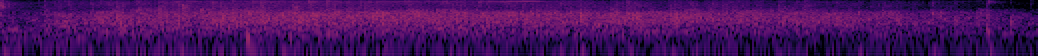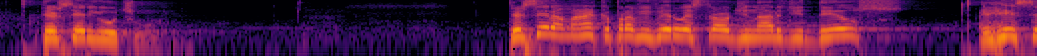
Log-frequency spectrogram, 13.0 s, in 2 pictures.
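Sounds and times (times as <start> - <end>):
audience applause: 0.0 - 6.5
speech: 6.8 - 7.5, 9.7 - 12.9.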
